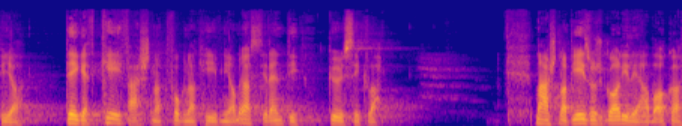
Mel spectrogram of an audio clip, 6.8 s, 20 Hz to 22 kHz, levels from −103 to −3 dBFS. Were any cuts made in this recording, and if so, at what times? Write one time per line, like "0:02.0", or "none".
none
